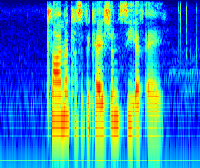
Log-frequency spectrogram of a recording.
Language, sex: English, female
